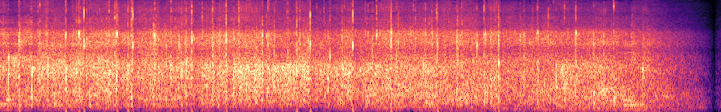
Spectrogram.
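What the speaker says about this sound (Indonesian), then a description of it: "Kita tepuk tangan bersama." A wedding congregation at a holy matrimony service breaks into sustained, dense applause, many hands clapping together loudly and evenly for several seconds before it cuts off abruptly.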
